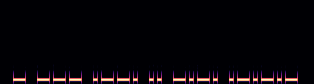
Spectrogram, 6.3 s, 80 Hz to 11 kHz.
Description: Morse code, heard as a keyed tone, about 15 wpm, 700 Hz. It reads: TOPIC.
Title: Sentences from Top 1200 Words 15wpm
